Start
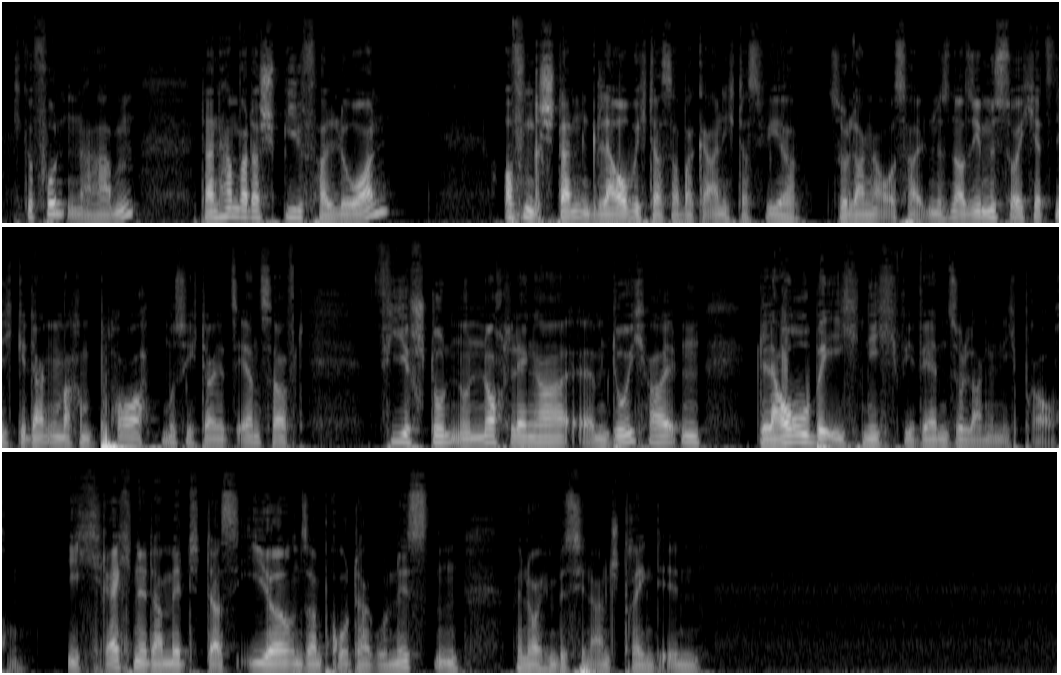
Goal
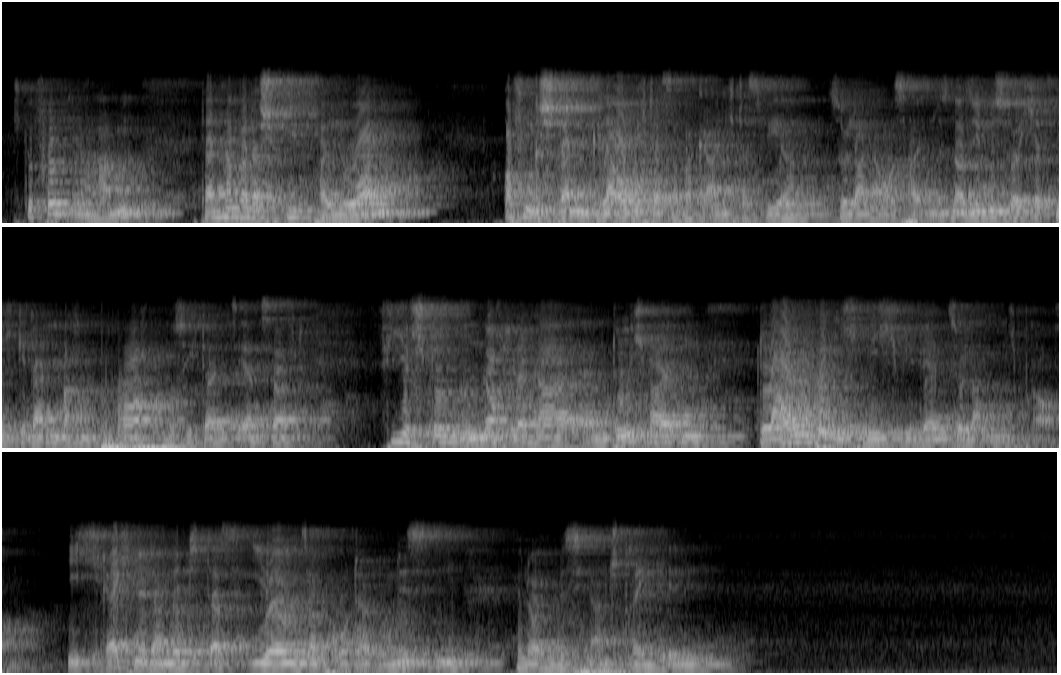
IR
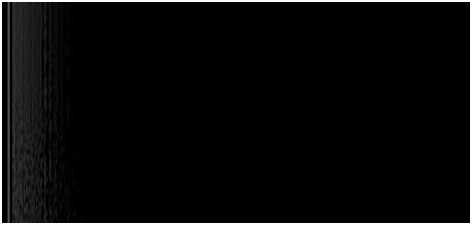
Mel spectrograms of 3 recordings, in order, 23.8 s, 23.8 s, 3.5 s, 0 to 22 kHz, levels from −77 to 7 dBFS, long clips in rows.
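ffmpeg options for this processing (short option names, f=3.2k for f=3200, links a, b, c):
-filter_complex "[0:a]aresample=11025,asoftclip=type=tanh:threshold=-24dB,aresample=44100,asplit=4[a][b][c][d];[b]adelay=178,afreqshift=140,volume=-17.5dB[e];[c]adelay=356,afreqshift=280,volume=-25.2dB[f];[d]adelay=534,afreqshift=420,volume=-33dB[g];[a][e][f][g]amix=inputs=4:normalize=0[h];[1:a]atrim=start_sample=2205,afade=t=out:st=0.44:d=0.01,atrim=end_sample=19845[i];[h][i]afir=irnorm=-1:irlink=0,volume=7dB"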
